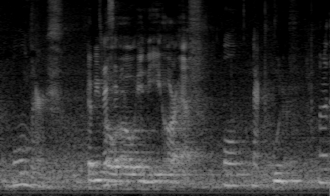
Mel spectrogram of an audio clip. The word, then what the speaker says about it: Woonerf: Can you pronounce that one more time? Woonerf. Woonerf.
